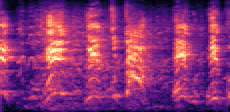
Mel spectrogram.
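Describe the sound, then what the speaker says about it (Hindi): A dog in a Hindi comedy scene gives several short yips and whimpering barks in irregular bursts, close and fairly loud, with no clear talk over it. "इसे इंग्लिश में डॉग, हिंदी में कुत्ता, गुजराती में कुतरो और मराठी में कुतरा कहते हैं"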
